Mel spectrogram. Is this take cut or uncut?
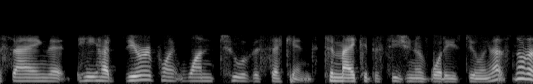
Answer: cut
